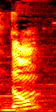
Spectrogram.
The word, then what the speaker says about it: de: Dom we write it like d e you can read it as Dome or they okay you can read it either way both are correct some people say it as Dome some say it as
